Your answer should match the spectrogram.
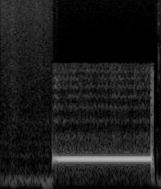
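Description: A telephone call ringing out as a single steady electronic ring tone. The tone is loud and level and lasts about one second, with no voices.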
